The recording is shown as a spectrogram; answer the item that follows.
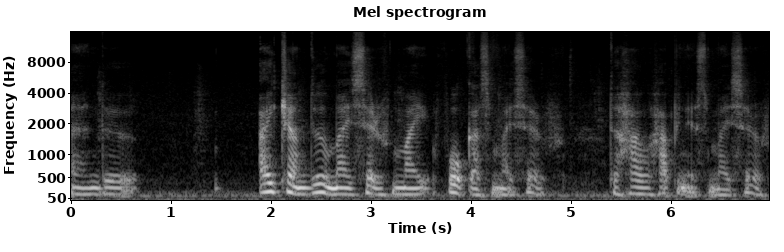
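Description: Speech comes at a very slow pace in a Japanese accent, broken by long, frequent pauses. Room echo is audible. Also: woman, very deep, low pitch for a woman, ordinary pitch variation. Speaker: Buddhist nun. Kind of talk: interview. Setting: temple. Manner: halting.

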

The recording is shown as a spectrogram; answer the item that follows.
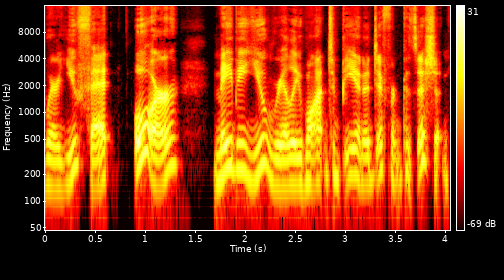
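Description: A plain, everyday voice comes from a woman at a fairly low pitch and a moderate pace. The recording is very clean with a silent background, and the sound is dry and close with no echo. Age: young. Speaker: life coach. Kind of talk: casual interview chat.

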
